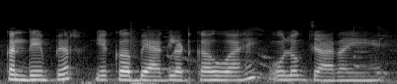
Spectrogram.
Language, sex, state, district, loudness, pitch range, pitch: Hindi, female, Himachal Pradesh, Shimla, -19 LUFS, 195-210 Hz, 205 Hz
